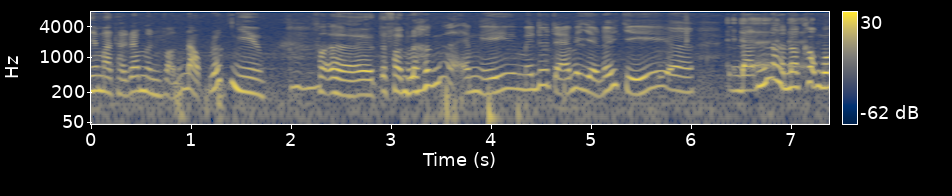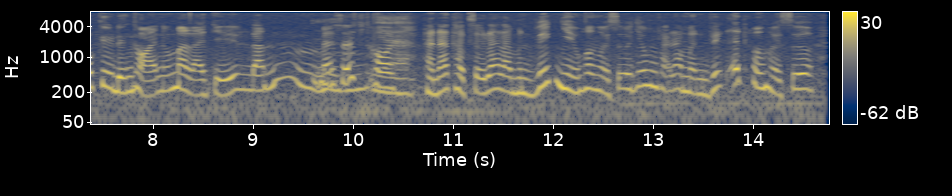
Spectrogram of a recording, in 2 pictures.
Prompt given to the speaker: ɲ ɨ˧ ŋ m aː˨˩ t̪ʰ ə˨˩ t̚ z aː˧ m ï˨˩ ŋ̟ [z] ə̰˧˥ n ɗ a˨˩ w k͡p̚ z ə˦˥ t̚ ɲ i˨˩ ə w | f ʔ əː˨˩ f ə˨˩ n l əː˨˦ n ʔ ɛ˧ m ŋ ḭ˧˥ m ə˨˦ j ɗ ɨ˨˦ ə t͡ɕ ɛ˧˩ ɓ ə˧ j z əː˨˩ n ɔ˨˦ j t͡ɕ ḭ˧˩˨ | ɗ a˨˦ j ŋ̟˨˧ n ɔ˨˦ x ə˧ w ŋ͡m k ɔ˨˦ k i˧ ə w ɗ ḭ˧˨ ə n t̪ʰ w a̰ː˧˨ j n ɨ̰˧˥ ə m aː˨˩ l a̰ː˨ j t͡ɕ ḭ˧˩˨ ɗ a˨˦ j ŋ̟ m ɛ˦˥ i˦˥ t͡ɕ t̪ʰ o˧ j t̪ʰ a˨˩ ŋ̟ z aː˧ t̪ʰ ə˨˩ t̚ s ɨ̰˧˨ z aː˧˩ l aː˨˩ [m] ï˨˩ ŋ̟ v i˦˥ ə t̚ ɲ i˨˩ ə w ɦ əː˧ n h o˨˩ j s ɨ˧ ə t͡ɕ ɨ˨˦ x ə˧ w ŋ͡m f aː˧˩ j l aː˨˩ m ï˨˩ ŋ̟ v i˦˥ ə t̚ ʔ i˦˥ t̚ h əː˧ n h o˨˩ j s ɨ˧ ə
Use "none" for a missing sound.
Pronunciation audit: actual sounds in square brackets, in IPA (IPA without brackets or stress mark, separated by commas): v, m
